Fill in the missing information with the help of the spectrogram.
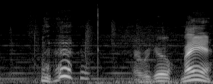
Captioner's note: laughing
